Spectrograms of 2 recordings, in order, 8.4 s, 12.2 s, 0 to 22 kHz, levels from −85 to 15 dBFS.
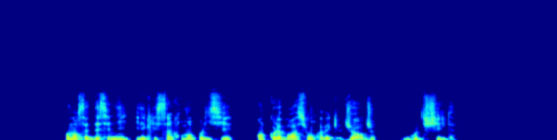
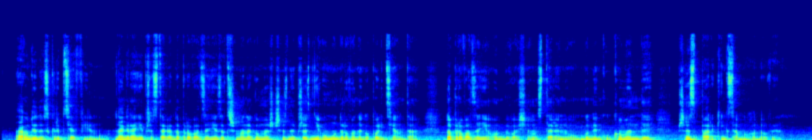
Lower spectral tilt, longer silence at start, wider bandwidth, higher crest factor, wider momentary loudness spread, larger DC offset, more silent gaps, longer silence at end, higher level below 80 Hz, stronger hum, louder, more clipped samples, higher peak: about the same, -6 dB/octave vs -6.5 dB/octave; first, 1 s vs 0.25 s; second, 7.8 kHz vs 17 kHz; about the same, 20 dB vs 22 dB; first, 13 LU vs 10 LU; neither; first, 3.59-3.85 s, 5.72-6.01 s vs none; first, 1.55 s vs 0 s; second, -70 dBFS vs -56 dBFS; neither; about the same, -32 LUFS vs -30 LUFS; neither; second, -12 dBFS vs -8 dBFS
